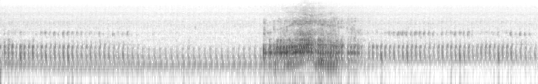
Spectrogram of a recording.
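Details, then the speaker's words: Motorcycle twin idling lumpily on one cylinder. Spraying fuel into the front carb makes the second cylinder catch and the revs rise, then drop back. The front cylinder is starved of fuel by a gunked-up float needle. "obviously you can hear the other cylinder kick in when we spray into the front carb the revs just pick up on the one cylinder when it's just sprayed into the rear cup"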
